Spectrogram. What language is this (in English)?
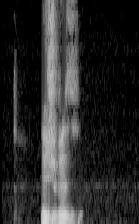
Kabyle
